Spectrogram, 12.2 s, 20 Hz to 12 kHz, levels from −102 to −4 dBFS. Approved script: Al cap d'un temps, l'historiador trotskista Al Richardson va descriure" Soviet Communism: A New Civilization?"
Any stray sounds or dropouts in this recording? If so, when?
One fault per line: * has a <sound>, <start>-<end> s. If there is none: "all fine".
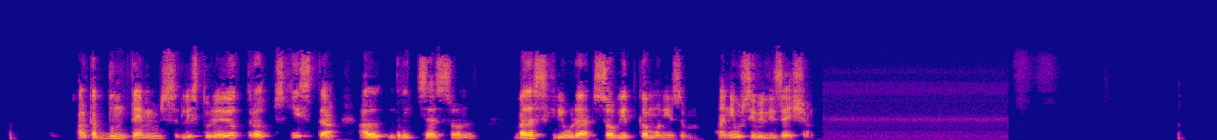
all fine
